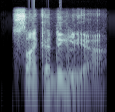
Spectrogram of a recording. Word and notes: psychedelia: British English

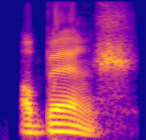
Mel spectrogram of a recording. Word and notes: obeche: American English

